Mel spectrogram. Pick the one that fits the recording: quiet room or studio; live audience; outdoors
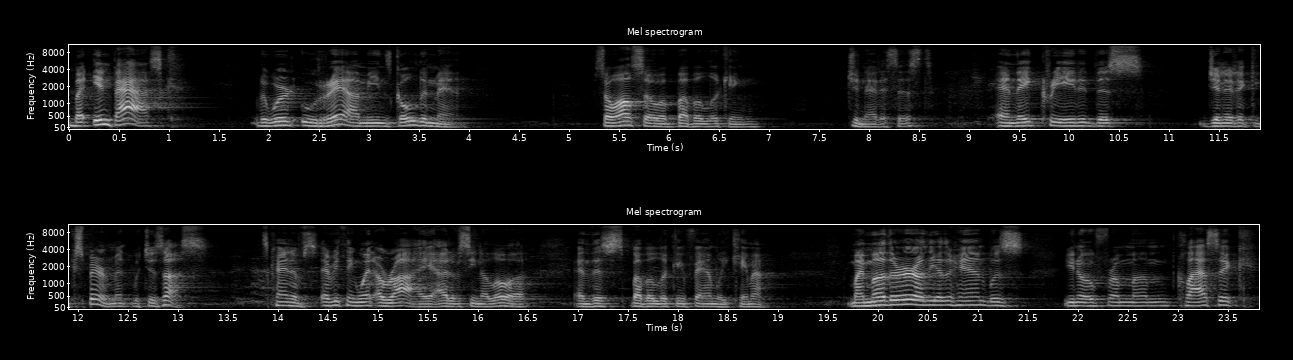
live audience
